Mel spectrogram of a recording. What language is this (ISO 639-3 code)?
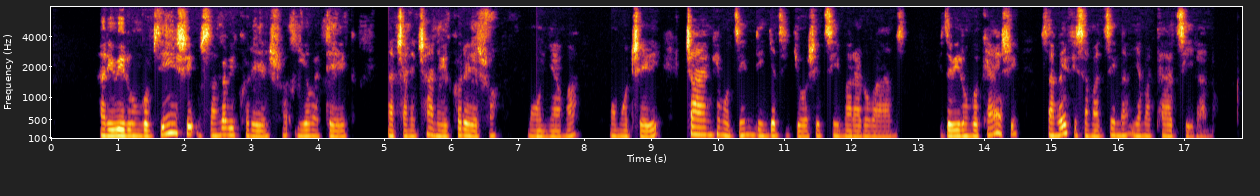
run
